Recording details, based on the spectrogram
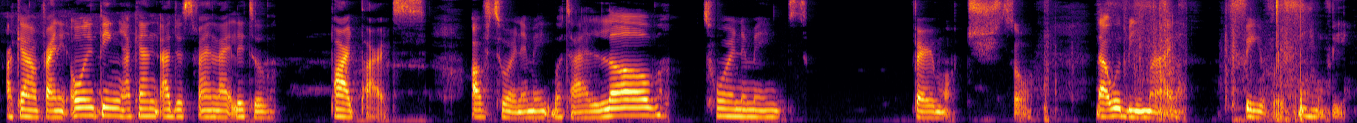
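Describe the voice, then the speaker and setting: A woman's voice: sits low, steady tone, takes it slowly, slight background noise. A woman in her twenties chatting casually to camera as she answers viewer questions, rambling and restarting as she loses her train of thought. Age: 20s.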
